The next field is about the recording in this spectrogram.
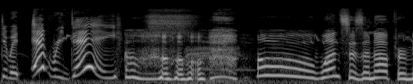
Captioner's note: chuckling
